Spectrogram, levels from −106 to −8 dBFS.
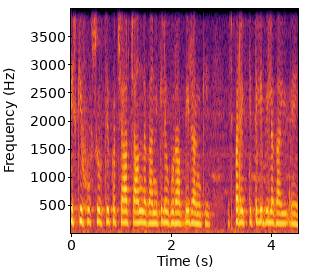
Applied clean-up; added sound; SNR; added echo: none; none; none; none.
